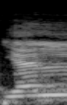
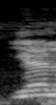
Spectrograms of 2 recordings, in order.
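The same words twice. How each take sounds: First: The L sound is held a little longer. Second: The L sound is short and cut off. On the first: The speaker calls it right. "একটু লম্বা হবে" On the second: The speaker calls it wrong. "হয় নাই"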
